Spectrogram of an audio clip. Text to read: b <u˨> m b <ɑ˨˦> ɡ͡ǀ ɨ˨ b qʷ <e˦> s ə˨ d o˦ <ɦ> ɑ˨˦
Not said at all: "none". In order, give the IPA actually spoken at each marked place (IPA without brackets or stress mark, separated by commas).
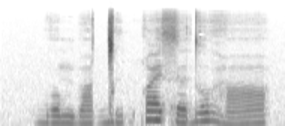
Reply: o˨, ɑ˨, e˦, ɦ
